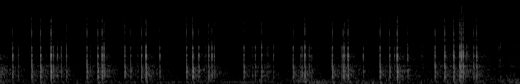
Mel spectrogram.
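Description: A paperback book with a glossy paper cover, held upright, is tapped and scratched with long nails. Rapid clusters of crisp, dry taps mix with short scratching strokes, each one dying away almost instantly.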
